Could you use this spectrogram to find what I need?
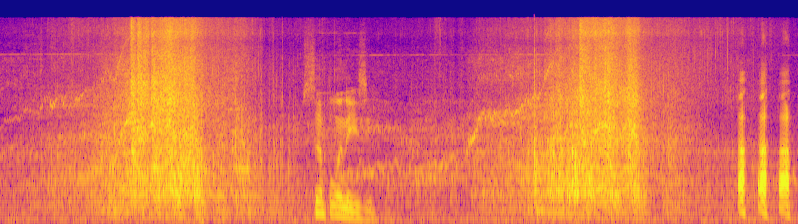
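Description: A toy car splashes through a puddle of water.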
